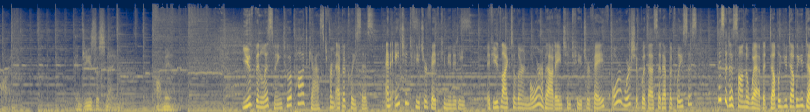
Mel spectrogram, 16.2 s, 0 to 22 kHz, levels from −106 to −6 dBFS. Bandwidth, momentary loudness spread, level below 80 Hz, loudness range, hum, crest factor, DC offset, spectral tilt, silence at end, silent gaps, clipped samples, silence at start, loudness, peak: 18.5 kHz; 17 LU; -38 dBFS; 10 LU; none; 22 dB; under 0.1%; -5.5 dB/octave; 0 s; none; under 0.1%; 0 s; -22 LUFS; 0 dBFS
